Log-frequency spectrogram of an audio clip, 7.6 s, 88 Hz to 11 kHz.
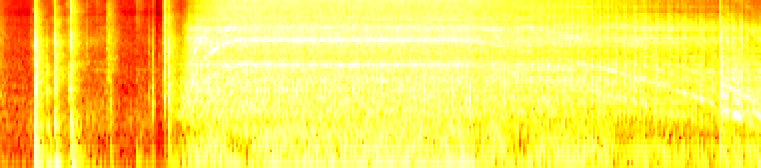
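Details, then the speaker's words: Makita hammer drill, SDS Plus, about 2 years old, serviced a year ago, with a bad armature awaiting a replacement; handling clicks then motor spins up to a steady, even whine without grinding or rattle, doesn't sound too bad. "It doesn't sound too bad."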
